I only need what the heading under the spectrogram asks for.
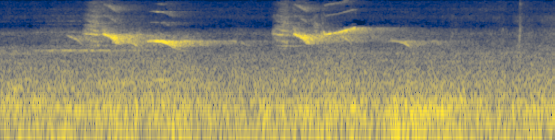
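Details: Female Asian koel in the morning gives two shrill, harsh, descending bursts about a second apart, high-pitched and slightly grating, over a low background hum.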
